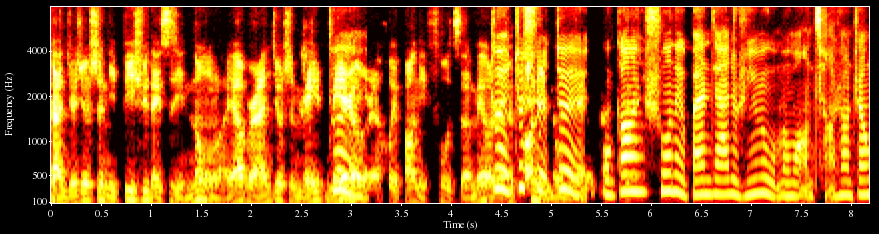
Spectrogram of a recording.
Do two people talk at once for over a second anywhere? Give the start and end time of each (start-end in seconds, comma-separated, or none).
4.4-5.8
